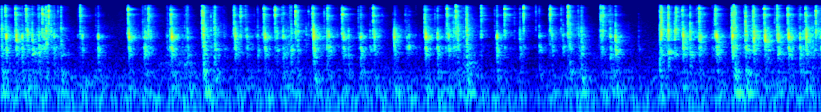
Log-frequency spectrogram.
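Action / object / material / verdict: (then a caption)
tap / plastic mechanical keyboard keys / plastic / none. Fingertips type rapidly on the clicky Cherry MX Blue switch keys of a backlit plastic mechanical gaming keyboard, producing a dense stream of sharp, bright clicks with almost no low end. The typing runs continuously except for a brief pause near the end before resuming.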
